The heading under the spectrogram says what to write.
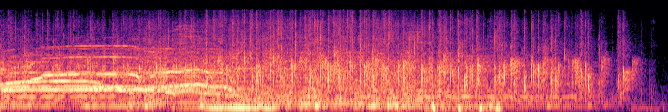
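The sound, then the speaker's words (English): A live comedy show audience claps and cheers loudly to welcome the next comic, with whoops and high shouts rising over dense, steady applause that thins out and fades near the end. “Start that clap. Give her some love, okay?”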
